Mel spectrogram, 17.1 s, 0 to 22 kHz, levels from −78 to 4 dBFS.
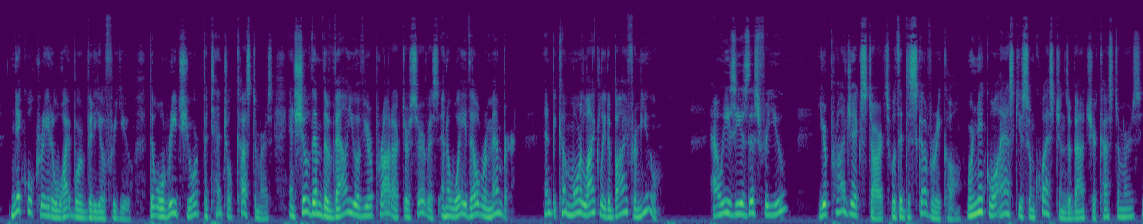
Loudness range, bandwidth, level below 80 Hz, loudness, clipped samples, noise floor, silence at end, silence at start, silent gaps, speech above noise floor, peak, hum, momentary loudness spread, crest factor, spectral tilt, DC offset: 3 LU; 17 kHz; -54 dBFS; -26 LUFS; under 0.1%; -56 dBFS; 0 s; 0.1 s; none; 30 dB; -8 dBFS; none; 9 LU; 18 dB; -5 dB/octave; under 0.1%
